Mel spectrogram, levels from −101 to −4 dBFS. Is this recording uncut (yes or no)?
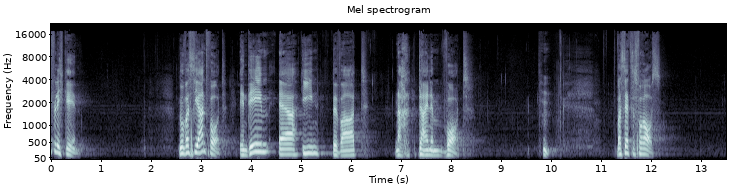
yes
